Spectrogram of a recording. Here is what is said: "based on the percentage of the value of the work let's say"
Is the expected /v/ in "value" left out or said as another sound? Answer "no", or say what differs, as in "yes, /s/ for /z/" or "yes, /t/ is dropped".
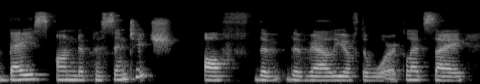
no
